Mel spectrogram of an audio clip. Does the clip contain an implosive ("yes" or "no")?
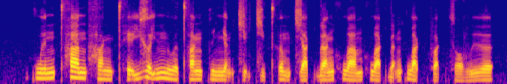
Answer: yes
